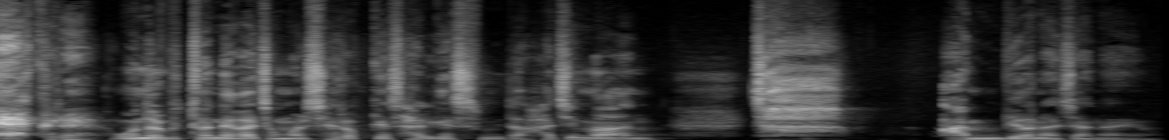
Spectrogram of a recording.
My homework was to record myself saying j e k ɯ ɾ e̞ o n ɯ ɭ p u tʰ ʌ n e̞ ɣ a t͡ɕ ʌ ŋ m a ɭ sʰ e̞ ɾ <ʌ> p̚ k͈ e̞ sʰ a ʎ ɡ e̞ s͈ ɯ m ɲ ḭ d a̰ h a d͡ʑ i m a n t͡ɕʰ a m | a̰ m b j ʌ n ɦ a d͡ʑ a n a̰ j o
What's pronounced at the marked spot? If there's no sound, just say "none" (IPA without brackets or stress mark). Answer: ʌ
